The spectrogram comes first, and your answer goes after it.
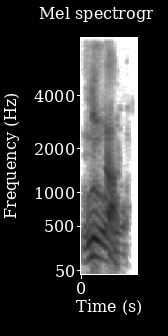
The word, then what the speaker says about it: Louisville: Louisville, Louisville, and Louisville. It's Louisville. Louisville.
